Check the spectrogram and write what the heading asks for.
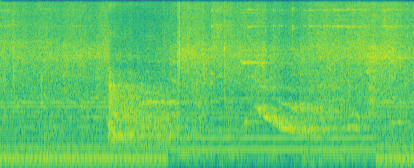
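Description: A dog yips about a second in and gives a short whine falling in pitch near the middle, over droning background music that thins to a single held tone for a couple of seconds.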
